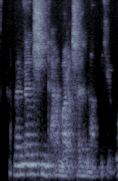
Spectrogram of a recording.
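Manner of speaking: softly delivered mock sweet-talk; sheepish affection. Listing agent thanking the broker after closing, sheepish affection. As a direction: imitate a sheepish, hushed confession of love.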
